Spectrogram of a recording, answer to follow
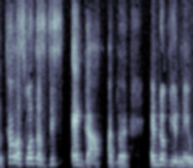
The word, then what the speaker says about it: EGA: Actually, it's actually pronounced EGA, EGA.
